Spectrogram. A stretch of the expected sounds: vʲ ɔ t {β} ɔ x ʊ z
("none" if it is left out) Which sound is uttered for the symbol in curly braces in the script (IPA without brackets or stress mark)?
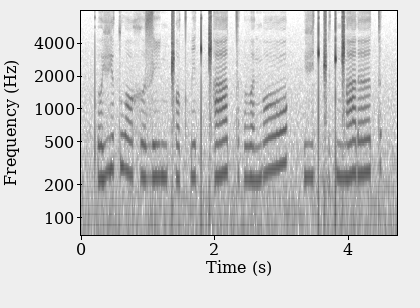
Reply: w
